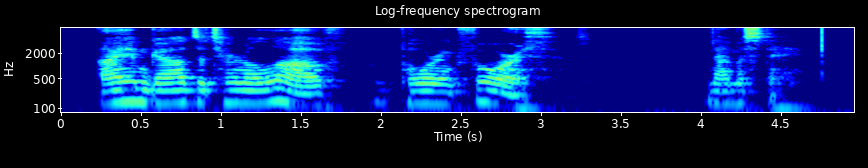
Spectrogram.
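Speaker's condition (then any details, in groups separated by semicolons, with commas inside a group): No condition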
